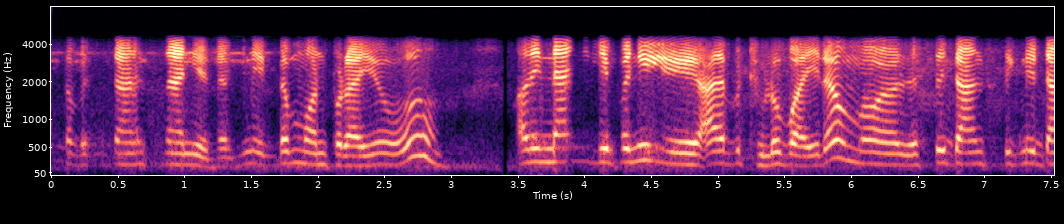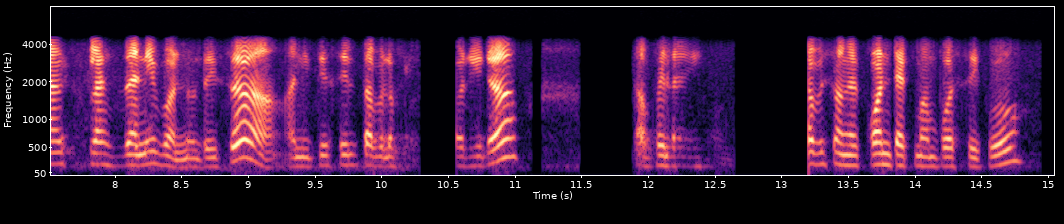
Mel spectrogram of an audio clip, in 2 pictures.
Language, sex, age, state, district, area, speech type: Nepali, female, 30-45, West Bengal, Kalimpong, rural, conversation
